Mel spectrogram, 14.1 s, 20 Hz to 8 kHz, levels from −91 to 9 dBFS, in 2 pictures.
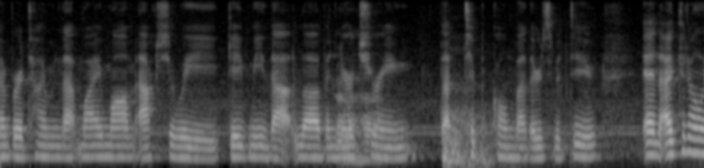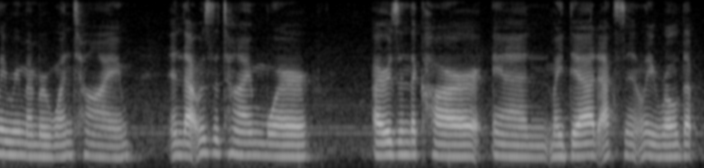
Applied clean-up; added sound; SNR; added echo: none; Explosion; 12 dB; none.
